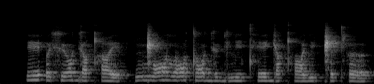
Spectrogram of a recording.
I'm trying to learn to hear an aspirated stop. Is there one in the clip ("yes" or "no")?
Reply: yes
